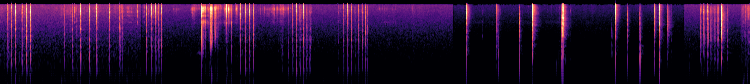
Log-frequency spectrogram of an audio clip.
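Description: Long acrylic nails tap and scratch a clear, hollow, disposable plastic water bottle held in the hand. Quick clusters of sharp, bright, dry clicks alternate with scratchy bursts, and fully silent gaps separate isolated taps midway through.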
